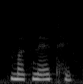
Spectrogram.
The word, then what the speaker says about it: magnet: The suffix is ic, magnetic. The stress moved from mag to net. So if there's no suffix, you're going to pronounce magnet.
